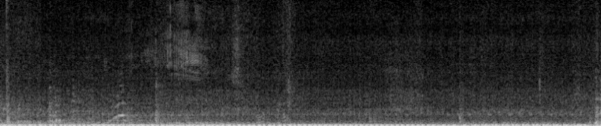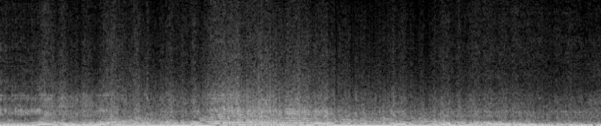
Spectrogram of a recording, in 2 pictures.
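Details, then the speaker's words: Mini with the exhaust removed, running on the downpipe only: loud raspy idle swelling to a harsh blaring roar when revved, before the new exhaust is fitted. "And there's one thing you always have to do. It's the law. It's the law. You have to start it. Downpipe only."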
